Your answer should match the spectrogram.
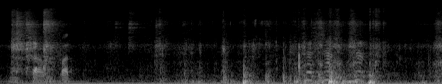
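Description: Cardboard bicycle frame box being pulled open by hand: rustling with several dull knocks of the cardboard in the second half.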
